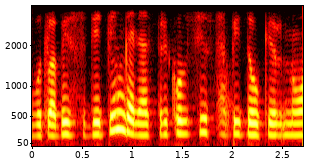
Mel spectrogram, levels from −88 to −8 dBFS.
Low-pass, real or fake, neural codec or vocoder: 3.6 kHz; fake; codec, 16 kHz, about 1 kbps, DyCAST, with the encoder's durations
